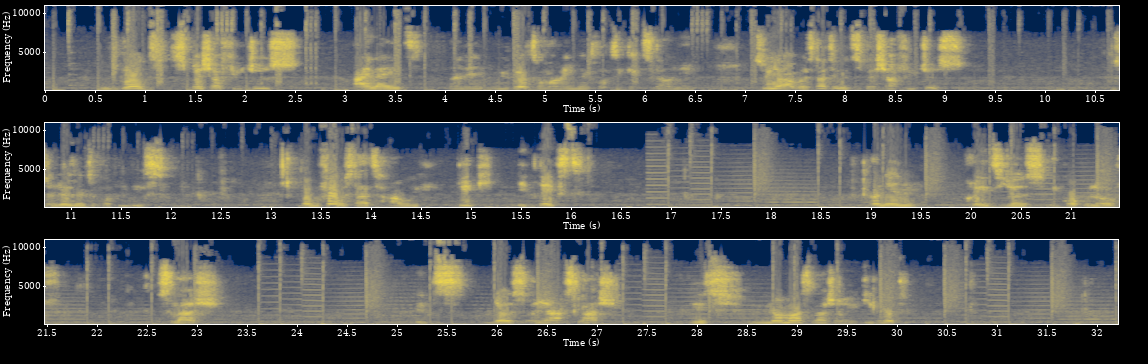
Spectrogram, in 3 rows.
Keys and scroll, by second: 11.0 ctrl+c, 11.0 ctrl+c, 11.2 ctrl+c, 26.7 ctrl+Return, 27.7 ctrl+a, 29.6 ctrl+d, 30.1 ctrl+t.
